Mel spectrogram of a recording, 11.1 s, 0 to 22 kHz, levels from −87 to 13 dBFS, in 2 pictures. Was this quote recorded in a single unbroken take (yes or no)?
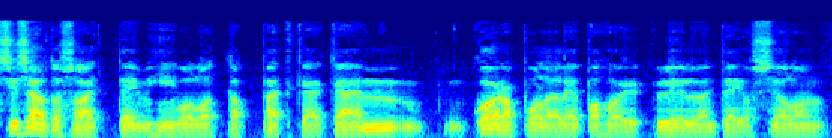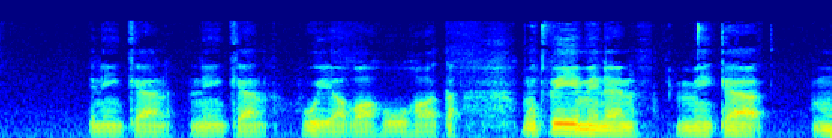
no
